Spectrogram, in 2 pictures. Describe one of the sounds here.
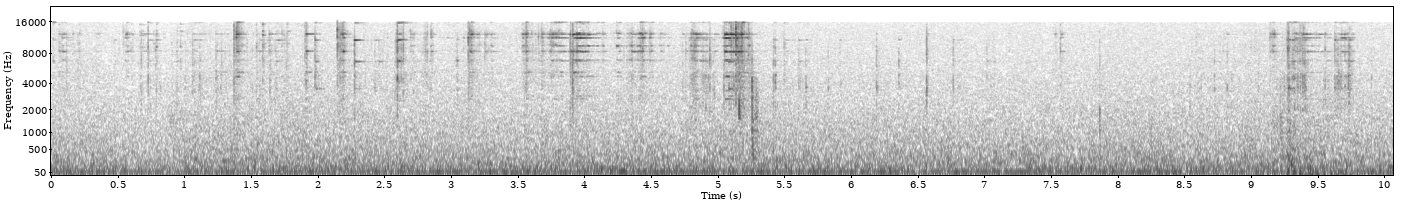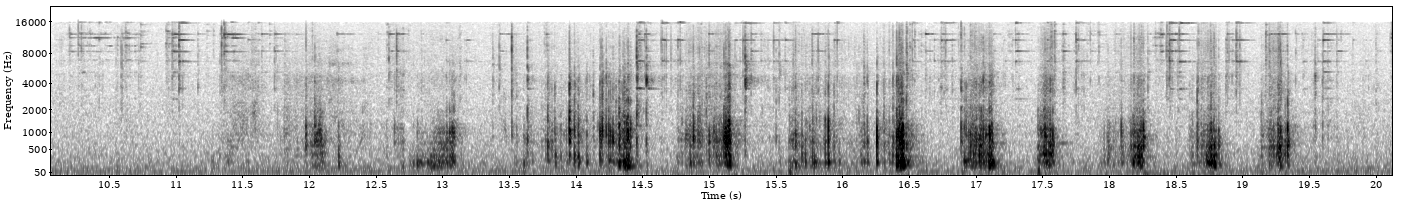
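Fingers rustle softly through long synthetic hair.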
